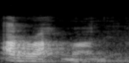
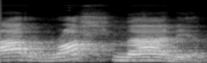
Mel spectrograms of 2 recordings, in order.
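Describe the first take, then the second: First: আর রহমানের low and quiet with a plain ha; wrong rahman. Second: আর রহমানে slow with throat ha; correct rahman. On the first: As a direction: drop রহমানের soft with an ordinary ha. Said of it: "আমি মাখরাজের ভুল করলাম". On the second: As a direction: draw out রাহ from the throat. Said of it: "এখানে বড় হা". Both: Shown as a demonstration.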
